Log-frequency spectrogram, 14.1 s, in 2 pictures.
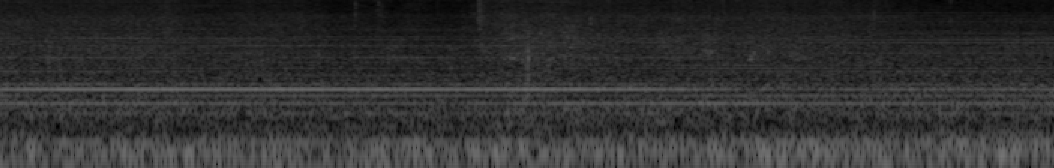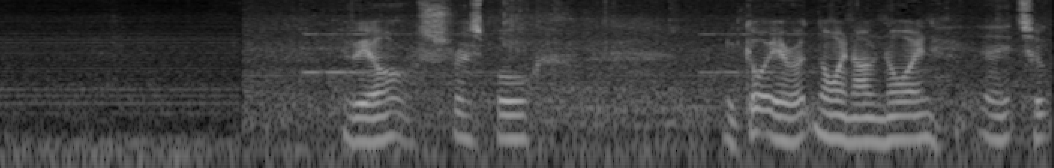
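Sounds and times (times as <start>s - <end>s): electrical hum: 0.0s - 14.0s
train carriage rumble: 8.7s - 14.0s.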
